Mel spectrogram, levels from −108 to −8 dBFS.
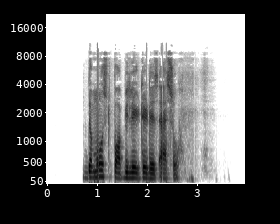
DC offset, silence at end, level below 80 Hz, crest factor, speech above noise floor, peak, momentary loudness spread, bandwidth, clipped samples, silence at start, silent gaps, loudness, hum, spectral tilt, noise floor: under 0.1%; 1.3 s; -48 dBFS; 18 dB; 43 dB; 0 dBFS; 6 LU; 9.4 kHz; under 0.1%; 0.75 s; none; -15 LUFS; none; -6 dB/octave; -58 dBFS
